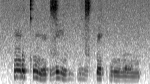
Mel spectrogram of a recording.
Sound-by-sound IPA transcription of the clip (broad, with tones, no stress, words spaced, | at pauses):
ŋʷɘ˥˨kʷʰɪ˥˨mɪː˥˨ʔ zi˥˨li̤˥˨ ɓe̤˥˨z k͡pe˥˨kɓu˨ lɵ˨m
